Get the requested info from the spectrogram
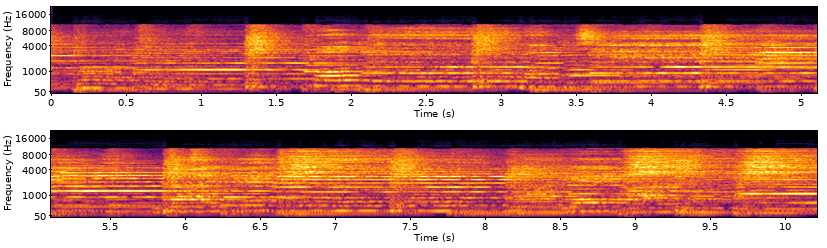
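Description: Gospel praise song: a singing voice over steady instrumental accompaniment.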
